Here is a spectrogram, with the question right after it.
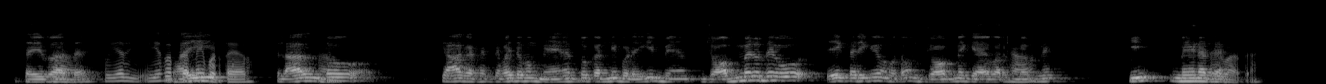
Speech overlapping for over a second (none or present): none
